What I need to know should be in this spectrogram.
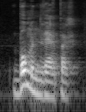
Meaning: bomber aircraft
- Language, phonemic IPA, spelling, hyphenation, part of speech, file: Dutch, /ˈbɔ.mə(n)ˌʋɛr.pər/, bommenwerper, bom‧men‧wer‧per, noun, Nl-bommenwerper.ogg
